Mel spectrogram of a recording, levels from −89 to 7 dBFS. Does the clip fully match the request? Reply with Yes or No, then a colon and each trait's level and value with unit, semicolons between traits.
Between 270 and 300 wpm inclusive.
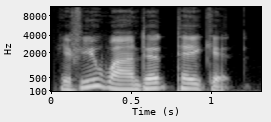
Yes: fast, 275 wpm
